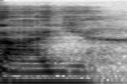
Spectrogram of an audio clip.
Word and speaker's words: aillent: Que j'aille, que tu ailles, qu'il aille, que nous allions, que vous alliez, qu'ils aillent. ENT, on ne prononce pas.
